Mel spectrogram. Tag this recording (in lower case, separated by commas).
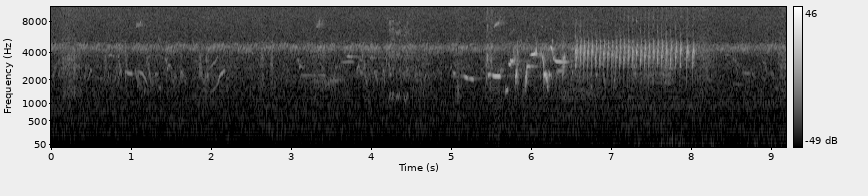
tweet, tweeting, animal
